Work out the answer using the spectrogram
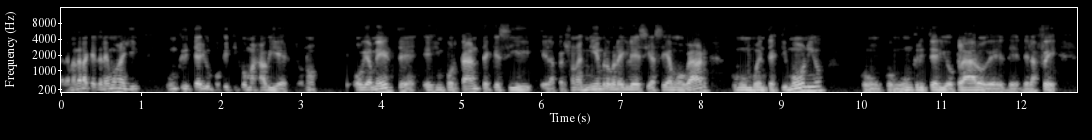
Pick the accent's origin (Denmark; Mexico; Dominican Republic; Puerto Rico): Dominican Republic; moved away as an adult; yo soy dominicano y pues llegué acá hace unos 20 años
